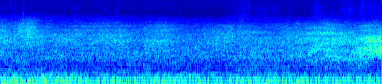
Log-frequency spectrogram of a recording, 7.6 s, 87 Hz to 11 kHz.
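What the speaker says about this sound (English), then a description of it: "Third and final A380 departure of the day from Manchester, heading back to Dubai." An Emirates Airbus A380 departing Manchester Airport makes a steady, distant low roar of jet engines. The rumble holds at a constant level throughout and no one speaks.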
